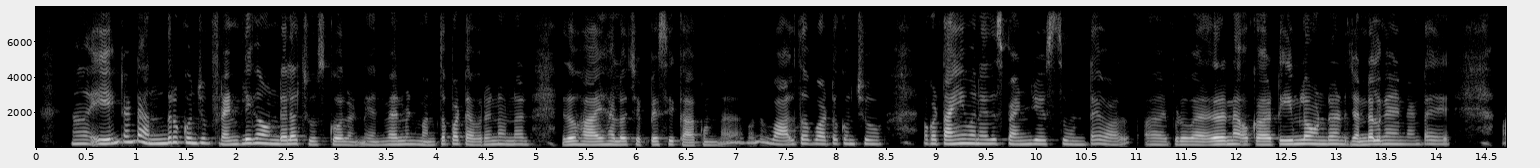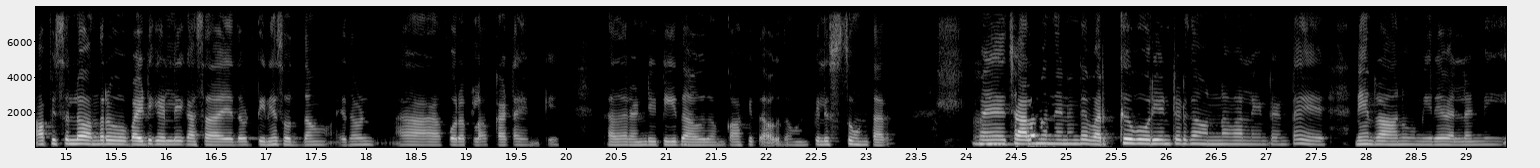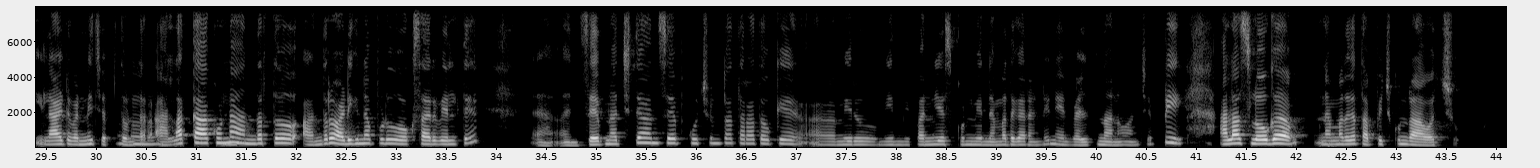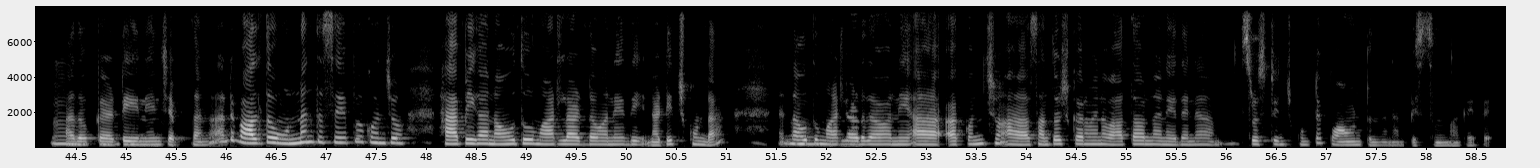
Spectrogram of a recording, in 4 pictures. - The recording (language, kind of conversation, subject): Telugu, podcast, ఆఫీసు సంభాషణల్లో గాసిప్‌ను నియంత్రించడానికి మీ సలహా ఏమిటి?
- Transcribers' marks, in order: in English: "ఫ్రెండ్లీగా"; in English: "ఎన్వైర్మెంట్"; in English: "టైమ్"; in English: "స్పెండ్"; in English: "టీమ్‌లో"; in English: "జనరల్‌గా"; in English: "ఫోర్ ఒ క్లాక్‌కి"; other background noise; in English: "కాఫీ"; sniff; tapping; in English: "వర్క్ ఓరియెంటెడ్‌గా"; in English: "స్లోగా"; in English: "హ్యాపీ‌గా"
